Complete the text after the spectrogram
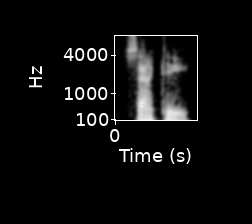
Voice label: "Sakti", American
